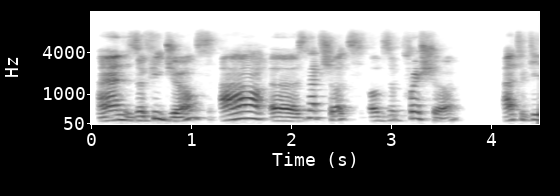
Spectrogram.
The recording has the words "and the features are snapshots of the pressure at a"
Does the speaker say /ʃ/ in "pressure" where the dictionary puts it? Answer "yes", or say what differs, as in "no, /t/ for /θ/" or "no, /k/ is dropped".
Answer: yes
